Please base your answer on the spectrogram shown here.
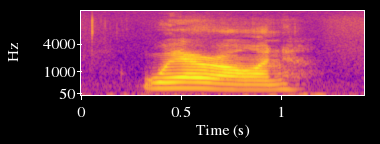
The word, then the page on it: whereon: American English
